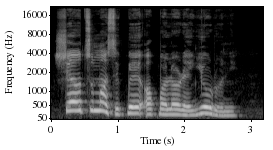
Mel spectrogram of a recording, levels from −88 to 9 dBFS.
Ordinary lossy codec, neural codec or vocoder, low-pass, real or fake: none; none; none; real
